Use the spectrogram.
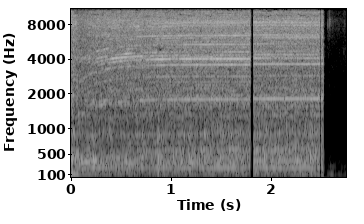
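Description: Electric stand mixer whirring steadily as it beats sourdough gingerbread cookie dough spiced with nutmeg and cardamom, a loud continuous motor drone alone that cuts off abruptly near the end.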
